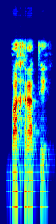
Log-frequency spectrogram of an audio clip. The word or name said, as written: bachraty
